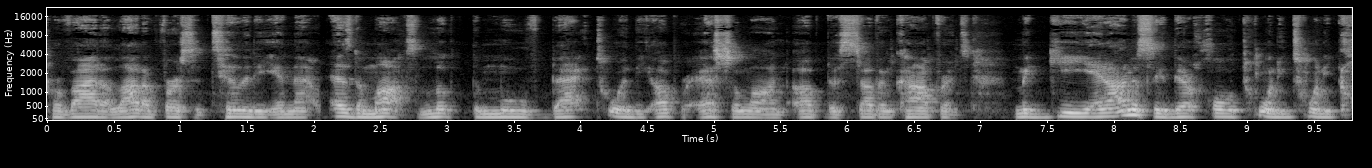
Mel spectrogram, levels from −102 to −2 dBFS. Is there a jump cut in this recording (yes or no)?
yes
